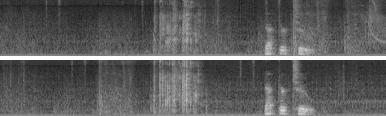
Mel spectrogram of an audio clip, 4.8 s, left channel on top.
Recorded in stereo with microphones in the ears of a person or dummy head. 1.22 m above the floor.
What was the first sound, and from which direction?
A pop, 45° right (ahead or behind).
